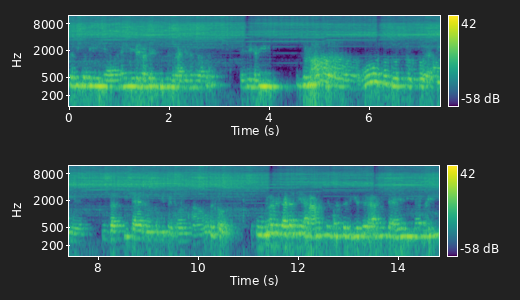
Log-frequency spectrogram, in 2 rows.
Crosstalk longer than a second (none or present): none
